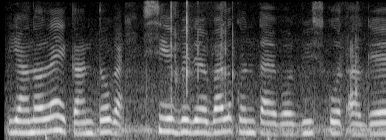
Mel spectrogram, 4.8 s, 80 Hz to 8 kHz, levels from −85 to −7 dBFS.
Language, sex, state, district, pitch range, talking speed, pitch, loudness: Chakma, female, Tripura, West Tripura, 225-265 Hz, 135 wpm, 245 Hz, -22 LUFS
